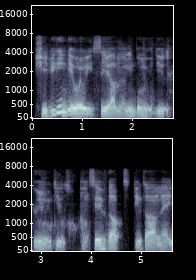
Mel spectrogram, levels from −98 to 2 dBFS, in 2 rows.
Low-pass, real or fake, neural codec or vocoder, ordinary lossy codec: 7.2 kHz; fake; codec, 16 kHz, 1 kbps, FunCodec, trained on Chinese and English, 50 frames a second; none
